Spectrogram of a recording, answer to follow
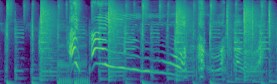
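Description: Children's TV show music with drum hits. About a second in come two quick rising pitch sweeps, then a long falling slide lasting over a second.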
